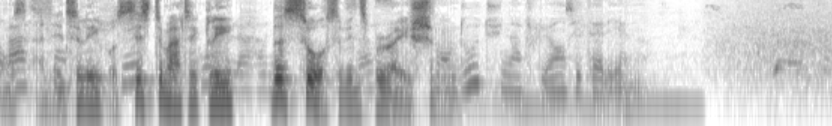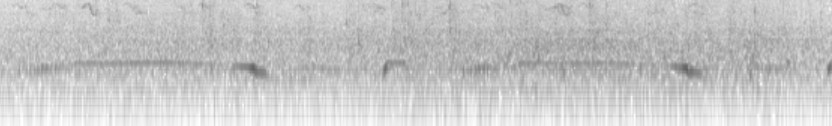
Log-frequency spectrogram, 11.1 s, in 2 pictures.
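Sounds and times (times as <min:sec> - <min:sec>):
bird long calls: 0:04.7 - 0:11.0.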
